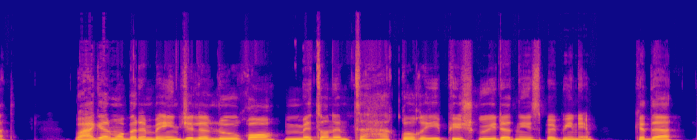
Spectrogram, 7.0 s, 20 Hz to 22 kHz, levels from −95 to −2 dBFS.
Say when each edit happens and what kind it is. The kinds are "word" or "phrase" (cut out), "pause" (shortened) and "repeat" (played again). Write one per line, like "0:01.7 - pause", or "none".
0:05.1 - phrase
